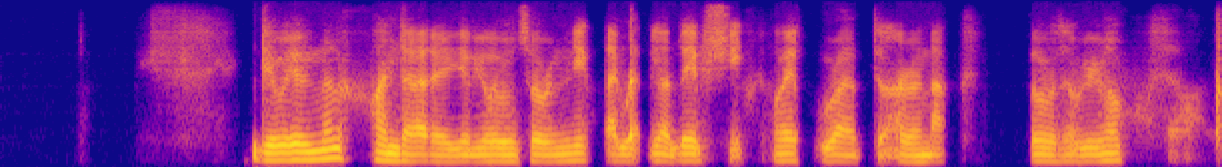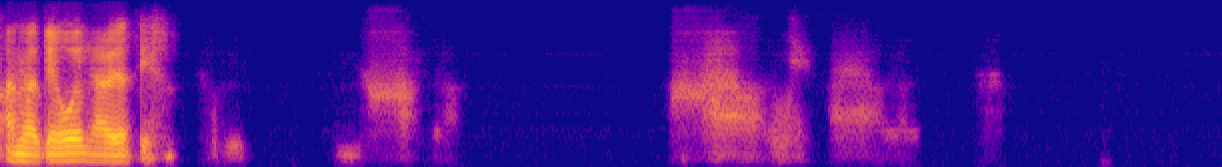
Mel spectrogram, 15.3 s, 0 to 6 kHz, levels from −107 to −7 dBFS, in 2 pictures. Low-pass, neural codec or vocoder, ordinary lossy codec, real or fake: 5.4 kHz; codec, 16 kHz, 0.5 kbps, FreqCodec, larger model; Opus, 32 kbps; fake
